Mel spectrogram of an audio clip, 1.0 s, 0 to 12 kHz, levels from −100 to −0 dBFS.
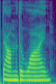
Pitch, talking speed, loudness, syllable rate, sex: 175 Hz, 175 wpm, -14 LUFS, 3.0 syllables/s, female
